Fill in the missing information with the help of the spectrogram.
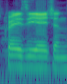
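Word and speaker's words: Krazee Azn: Hi, also known as Crazy Asian, spelled with a K R A Z E. Uh, a ZN.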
